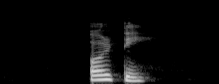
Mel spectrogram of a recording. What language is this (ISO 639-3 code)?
ncx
